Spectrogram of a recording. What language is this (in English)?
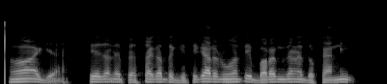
Odia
